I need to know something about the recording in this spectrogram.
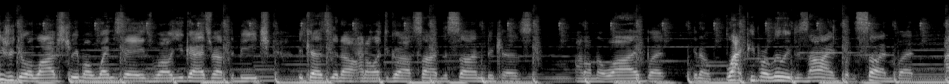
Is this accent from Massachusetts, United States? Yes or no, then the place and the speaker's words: no; Maryland, United States; Then they think I'm Dominican. Motherfucker's like, oh, I'm Dominican. I'm like, no, motherfucker, I'm from Maryland.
